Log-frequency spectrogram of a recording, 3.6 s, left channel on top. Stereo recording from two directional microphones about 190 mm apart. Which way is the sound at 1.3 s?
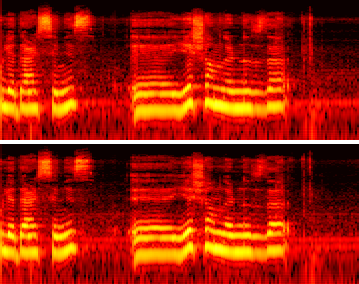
45° left (ahead or behind).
